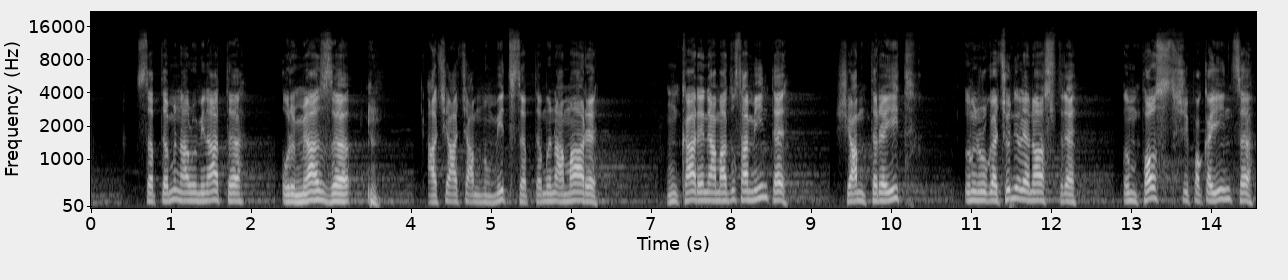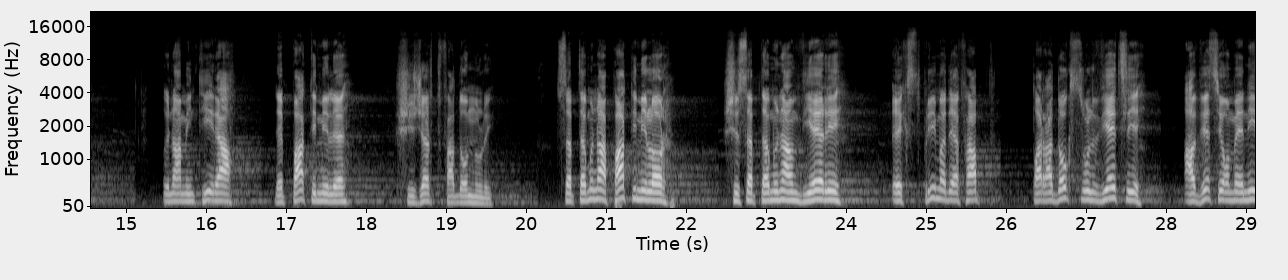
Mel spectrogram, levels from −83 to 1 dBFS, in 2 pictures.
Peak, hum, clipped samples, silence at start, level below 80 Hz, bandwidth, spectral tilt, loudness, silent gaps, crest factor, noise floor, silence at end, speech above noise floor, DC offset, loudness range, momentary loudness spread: -4 dBFS; none; under 0.1%; 0.6 s; -60 dBFS; 14.5 kHz; -5 dB/octave; -23 LUFS; none; 20 dB; -58 dBFS; 0 s; 35 dB; under 0.1%; 5 LU; 12 LU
